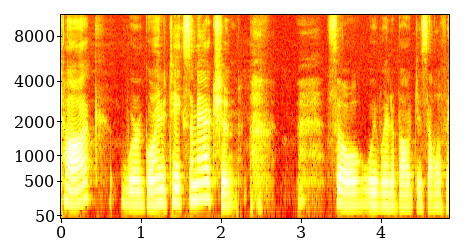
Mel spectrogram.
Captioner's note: laughs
